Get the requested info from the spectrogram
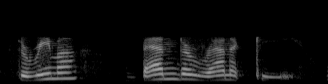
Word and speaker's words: Sirima Bandaranaike: Well, in 1960, in the country of Sri Lanka, known at that time as Ceylon, Sirima Bandaranaike would become the first woman prime minister in the world.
